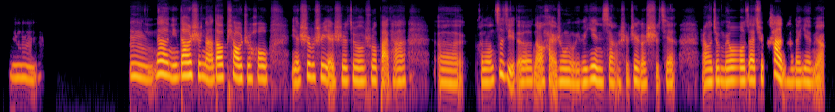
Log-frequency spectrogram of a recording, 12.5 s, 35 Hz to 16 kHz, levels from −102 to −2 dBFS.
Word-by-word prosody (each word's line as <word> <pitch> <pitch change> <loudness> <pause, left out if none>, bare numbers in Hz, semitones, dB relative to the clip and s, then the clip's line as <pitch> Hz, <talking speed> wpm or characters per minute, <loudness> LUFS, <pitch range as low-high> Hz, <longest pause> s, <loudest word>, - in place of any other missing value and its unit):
嗯。 230 -1 -6 1.3
嗯， 235 -4 -1
那 280 -1 +5
您 230 -2 0
当 260 +1 +7
时 265 -1 -2
拿 215 -5 +1
到 230 +3 +6
票 235 -1 +3
之 225 0 -2
后， 220 -1 0 0.3
也 180 0 -1
是 225 +7 -1
不 240 - +1
是 235 0 -1
也 210 - +2
是 200 - -2
就 195 -1 0
是 195 - -9
说 200 -1 0
把 - - +1
它， 190 +1 -3 0.5
呃， 175 -2 -3 0.2
可 185 - -5
能 180 +1 0
自 280 +7 -1
己 235 - -1
的 190 +1 -1
脑 - - 0
海 190 - -2
中 185 0 0
有 175 -2 -1
一 170 - -4
个 180 - -1
印 195 0 +3
象 180 -1 -4
是 175 - -8
这 195 -1 -1
个 170 -1 -2
时 175 - -6
间， - - -4 0.4
然 175 - -1
后 185 - +3
就 195 - 0
没 190 -1 0
有 195 0 +3
再 200 0 +3
去 200 +1 -3
看 - - +8
它 185 -1 -3
的 180 -1 0
页 185 0 0
面 - - -2
儿？ - - -4
200 Hz, 260 characters per minute, -23 LUFS, 185-230 Hz, 1.3 s, 看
